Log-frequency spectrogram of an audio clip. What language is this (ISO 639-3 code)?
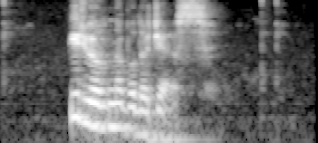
tur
